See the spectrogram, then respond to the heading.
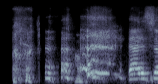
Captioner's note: all laugh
